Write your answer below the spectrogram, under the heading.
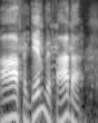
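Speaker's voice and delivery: put-on Jamaican accent. Asked to try accents on a confession line, Jamaican accent.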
